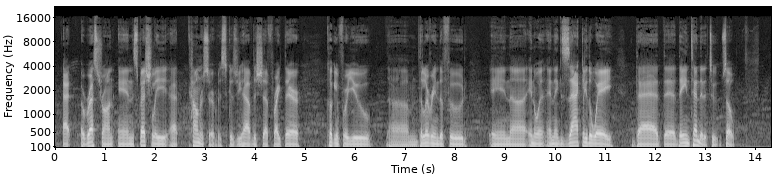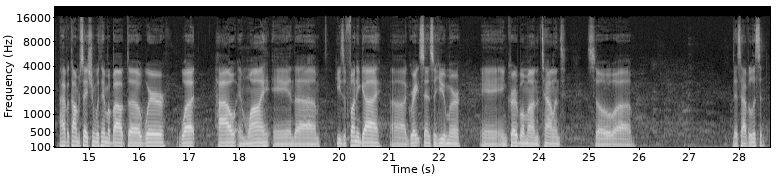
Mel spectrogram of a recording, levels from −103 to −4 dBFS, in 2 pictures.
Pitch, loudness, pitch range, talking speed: 90 Hz, -25 LUFS, 85-105 Hz, 150 wpm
